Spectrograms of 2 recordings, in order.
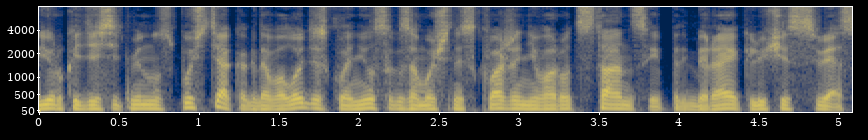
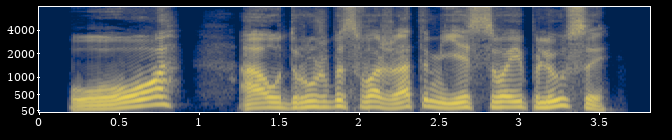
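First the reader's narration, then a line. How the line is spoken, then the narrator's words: Chuckling. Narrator (Russian): Володя хохотнул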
